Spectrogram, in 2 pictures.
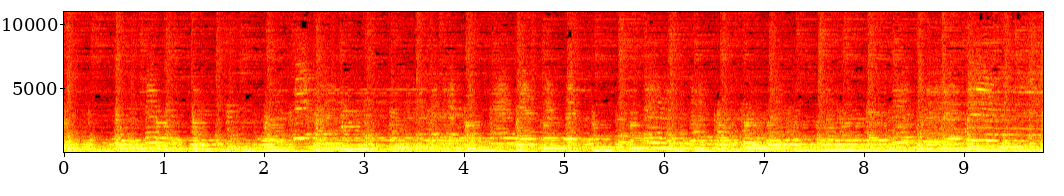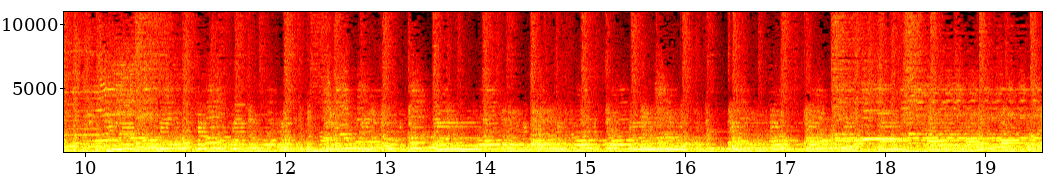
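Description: Live electric blues band playing an instrumental passage: harmonica played into a vocal microphone over electric guitars, keyboard, bass and drum kit. Cymbals come in stronger about halfway through.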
